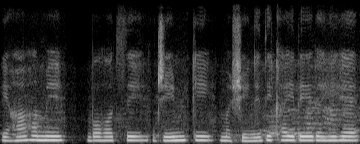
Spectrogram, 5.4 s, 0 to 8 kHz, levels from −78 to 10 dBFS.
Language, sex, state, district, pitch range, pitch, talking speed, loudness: Hindi, female, Maharashtra, Gondia, 205-220 Hz, 215 Hz, 120 wpm, -13 LUFS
